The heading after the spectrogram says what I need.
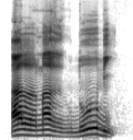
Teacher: Almagdubi huruf gin sukun membacanya dengan dialirkan. Jangan sampai dibaca memantul ghairil magdubi.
